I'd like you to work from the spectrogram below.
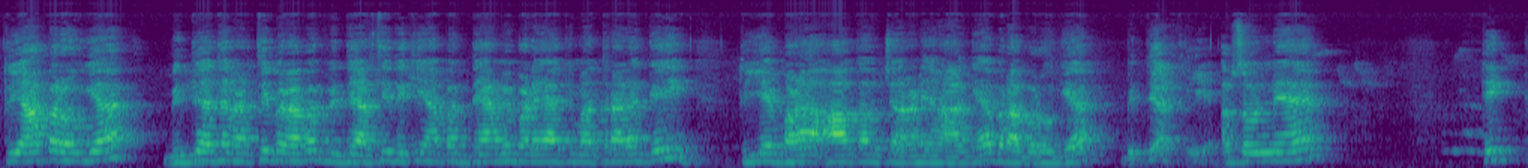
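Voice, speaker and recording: A high-pitched man teaches a patient, step-by-step grammar lesson at a board and keeps checking that the class follows. He sounds far from the microphone, in a noticeably echoey room. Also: brisk, highs cut off. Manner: patient, repetitive, checks in with "ठीक है".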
